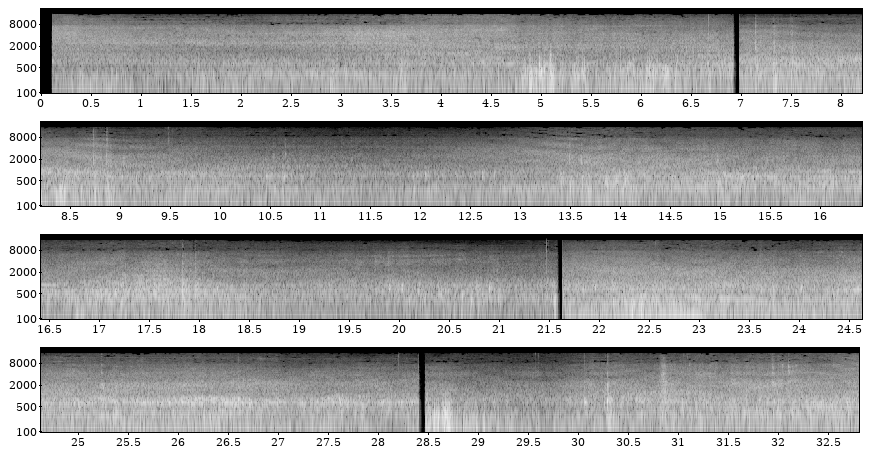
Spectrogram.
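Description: Road traffic passing close by: cars and lorries going by one after another, each swelling and fading, with tyre hiss off a wet road surface in the first part. The sound breaks off abruptly a few times where one clip cuts to the next.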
